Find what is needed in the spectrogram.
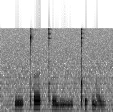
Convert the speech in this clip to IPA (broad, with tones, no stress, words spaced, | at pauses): uː˧t̚t̪ʰœː˥t̚ pʰɵ˧ɥŋiː˨˥t̚pʰɪ˥k̚mɐ˨˩w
